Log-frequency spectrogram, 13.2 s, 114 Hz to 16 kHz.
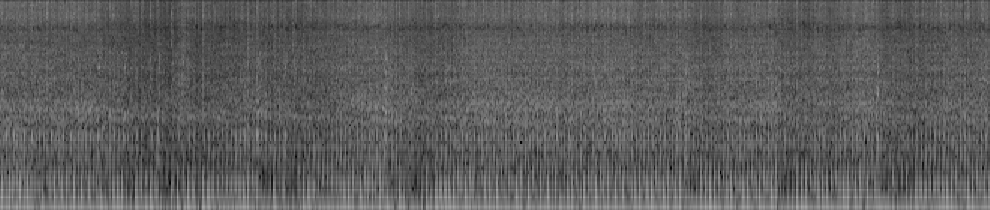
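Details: Poulan XT 12538 riding mower, 12.5 hp, 38-inch deck, warm, running a new carburetor that replaced one leaking gas into the crankcase: low, heavy chugging with uneven dips and stumbles instead of a clean idle. Rough running; owner suspects valves need readjusting.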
